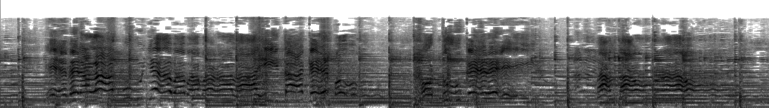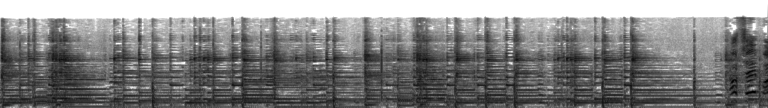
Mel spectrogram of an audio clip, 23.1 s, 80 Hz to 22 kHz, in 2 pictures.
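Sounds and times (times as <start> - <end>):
person singing: 0.0 - 12.4, 22.4 - 23.0
flamenco guitar playing: 0.0 - 23.0.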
